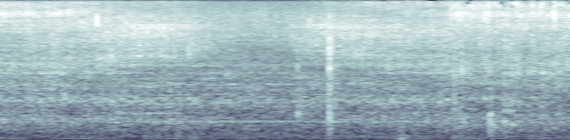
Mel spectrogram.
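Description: Chicken sizzling in a karahi with ginger garlic paste for a street-style Cholistani chicken karahi, a steady hissing fry with small pops and stirring clinks, no talk.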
